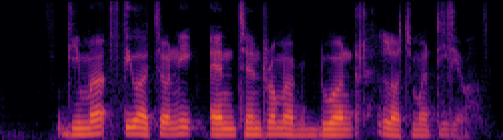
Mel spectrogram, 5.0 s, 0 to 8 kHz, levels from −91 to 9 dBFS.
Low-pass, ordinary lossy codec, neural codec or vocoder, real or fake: none; none; codec, 16 kHz, 1 kbps, X-Codec, HuBERT features, trained on LibriSpeech; fake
